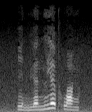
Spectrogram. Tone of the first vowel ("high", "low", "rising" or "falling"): low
